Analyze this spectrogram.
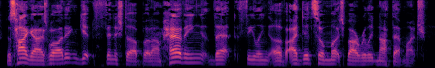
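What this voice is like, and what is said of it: Strained voice, going out. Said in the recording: “my voice is actually going out”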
